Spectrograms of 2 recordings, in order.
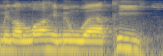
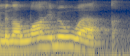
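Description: First: The last word ends in a long ee vowel. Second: The last word ends in a plain consonant. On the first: This is the less common, less eloquent reading. The speaker calls it wrong. "ابن كثير قرأ بالياء بإثبات الياء" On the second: This is the more eloquent, majority reading. The speaker calls it right. "قراءات غير ابن كثير على ذلك"

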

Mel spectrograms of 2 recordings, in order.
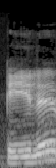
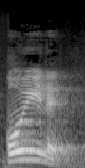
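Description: First: The first vowel is a plain i without rounding. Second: The first vowel has a hint of lip rounding. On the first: "قيلة ما تحتاج ضم الشفتين" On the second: "شوف راح تختلف فيها إشارة إلى الضم"

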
